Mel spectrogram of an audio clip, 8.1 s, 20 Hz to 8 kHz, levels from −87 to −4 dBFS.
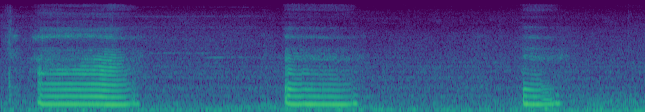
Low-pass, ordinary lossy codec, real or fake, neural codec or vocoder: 7.2 kHz; none; real; none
